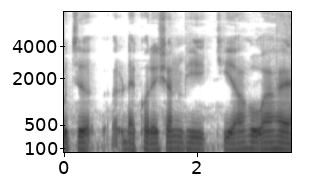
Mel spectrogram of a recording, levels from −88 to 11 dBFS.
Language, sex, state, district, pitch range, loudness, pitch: Hindi, male, Bihar, Kaimur, 90-100 Hz, -17 LUFS, 95 Hz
